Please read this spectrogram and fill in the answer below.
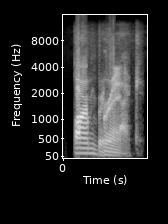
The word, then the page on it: barmbrack: American English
